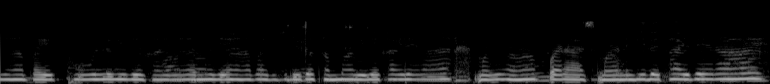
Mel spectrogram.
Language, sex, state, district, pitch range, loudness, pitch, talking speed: Hindi, female, Chhattisgarh, Bilaspur, 220-230 Hz, -30 LUFS, 225 Hz, 220 wpm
